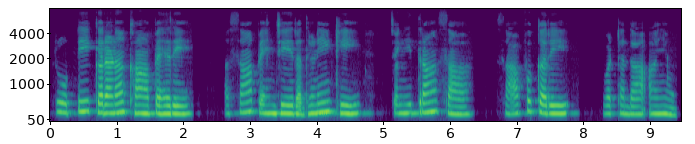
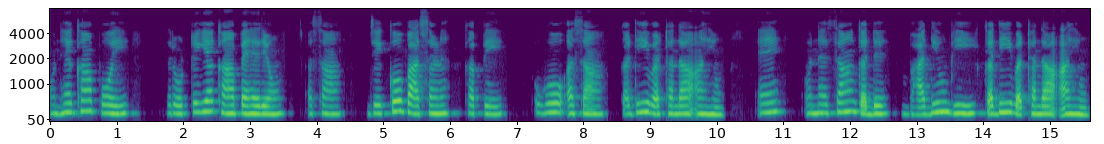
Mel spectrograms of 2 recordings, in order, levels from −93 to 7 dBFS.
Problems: none marked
